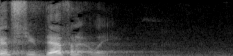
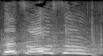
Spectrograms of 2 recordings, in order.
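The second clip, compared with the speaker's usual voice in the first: loud, high, elated exclamation; real delight; 14 semitones higher, 8 dB louder than usual. Real, not acted. Preacher caps his own story, delighted. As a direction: burst out delighted at the punchline.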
